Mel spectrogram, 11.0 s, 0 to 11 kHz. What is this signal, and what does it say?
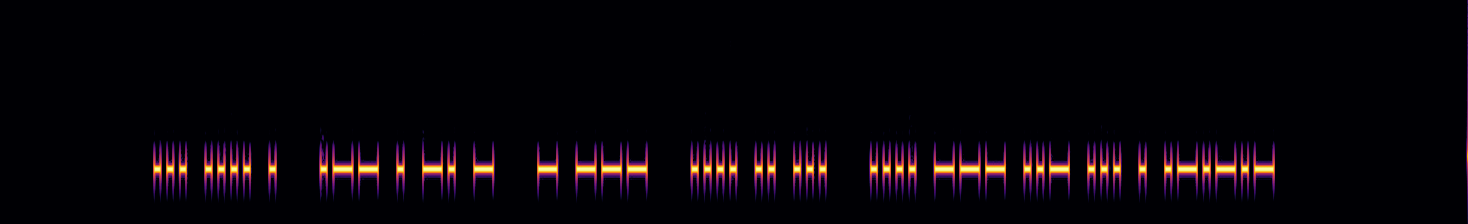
Morse code, heard as a keyed tone, about 25 wpm, 700 Hz. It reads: SHE WENT TO HIS HOUSE.
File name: practice / 25wpm / Sentences with 2-Word Phrases - 25wpm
